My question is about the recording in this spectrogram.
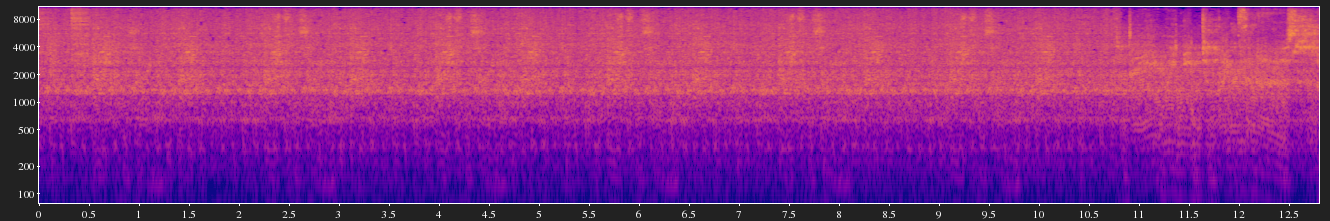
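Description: Hard techno mix passage: a dense, noisy, engine-like texture with a steady high tone and faint regular ticks. Near the end the highest sounds drop away as a new section of the mix comes in.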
